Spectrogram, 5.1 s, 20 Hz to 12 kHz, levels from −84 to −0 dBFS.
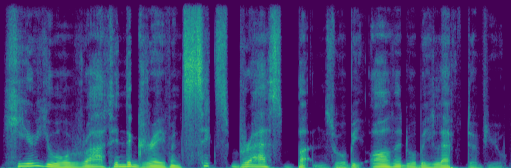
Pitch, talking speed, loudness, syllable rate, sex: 115 Hz, 235 wpm, -18 LUFS, 4.7 syllables/s, male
